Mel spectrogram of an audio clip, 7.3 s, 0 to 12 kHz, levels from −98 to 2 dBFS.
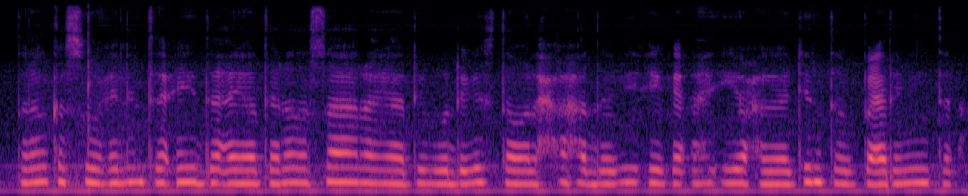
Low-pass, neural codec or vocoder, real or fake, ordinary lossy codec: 10.8 kHz; none; real; none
